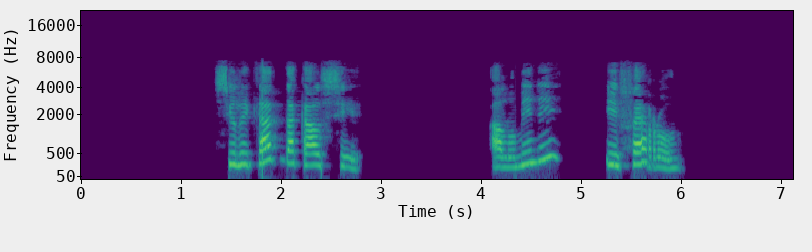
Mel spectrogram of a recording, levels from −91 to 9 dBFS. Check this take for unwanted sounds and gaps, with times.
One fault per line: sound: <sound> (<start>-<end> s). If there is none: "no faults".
no faults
